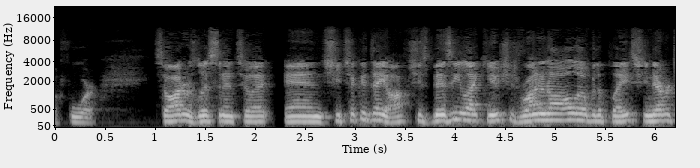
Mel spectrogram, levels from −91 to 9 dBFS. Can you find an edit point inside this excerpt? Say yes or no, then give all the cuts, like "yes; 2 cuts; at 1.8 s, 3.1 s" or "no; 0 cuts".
yes; 1 cut; at 2.2 s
